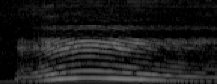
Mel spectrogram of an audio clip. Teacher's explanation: we're gonna feel the sensation of vibration by starting with the vocal cords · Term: voiced sound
